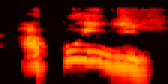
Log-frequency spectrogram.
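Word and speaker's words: accueillir: এই দেখেন উচ্চারণ দেখেন, আকুইয়ে, হ্যাঁ দেখছেন এই ডাবল এল উচ্চারণ হবে না কিন্তু, আকুইয়ে কেলকা, গ্রিটিং সামবডি, কাউকে সম্ভাষণ জানানো।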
